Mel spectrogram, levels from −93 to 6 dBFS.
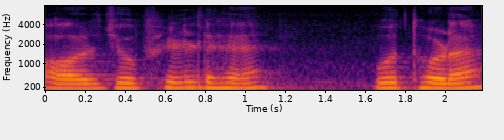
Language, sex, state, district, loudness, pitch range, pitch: Hindi, male, Jharkhand, Sahebganj, -26 LUFS, 170-180 Hz, 175 Hz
